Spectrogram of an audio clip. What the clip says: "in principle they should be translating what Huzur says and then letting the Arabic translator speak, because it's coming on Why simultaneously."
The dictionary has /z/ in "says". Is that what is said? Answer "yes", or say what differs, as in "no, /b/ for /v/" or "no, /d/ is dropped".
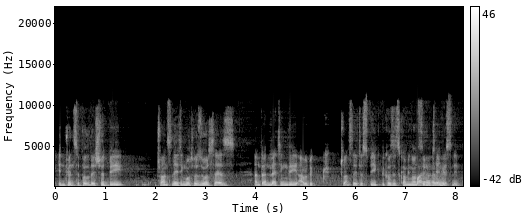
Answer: yes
